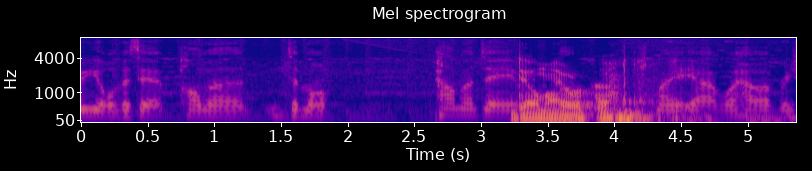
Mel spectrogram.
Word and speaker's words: Palma de Mallorca: On day 2, you'll visit Palma de Mallorca.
